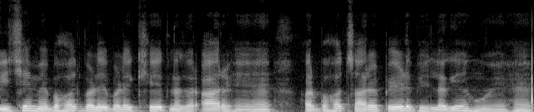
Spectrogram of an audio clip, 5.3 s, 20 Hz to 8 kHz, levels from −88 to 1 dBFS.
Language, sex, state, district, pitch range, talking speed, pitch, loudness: Hindi, male, Jharkhand, Ranchi, 120-135 Hz, 215 wpm, 125 Hz, -16 LUFS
